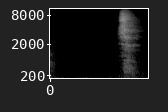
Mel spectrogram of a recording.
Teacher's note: there's a quick burst and it makes the ch sound and it's unvoiced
